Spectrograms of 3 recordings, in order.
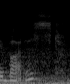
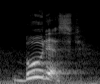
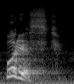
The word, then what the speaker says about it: Buddhist: And there are some people who do say Buddhist. And also could be heard as Buddhist. So the second it is, Buddhist, rhymes with wood, so I'm still not doing it right, Buddhist.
